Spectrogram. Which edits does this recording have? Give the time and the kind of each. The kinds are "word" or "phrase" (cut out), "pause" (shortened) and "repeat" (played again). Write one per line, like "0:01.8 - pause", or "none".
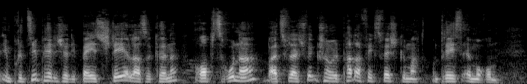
0:01.8 - pause
0:04.2 - word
